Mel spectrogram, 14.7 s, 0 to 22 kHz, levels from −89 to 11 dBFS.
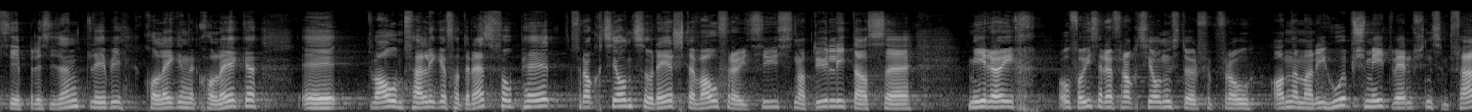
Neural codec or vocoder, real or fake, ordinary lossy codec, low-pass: none; real; none; 14.4 kHz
